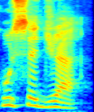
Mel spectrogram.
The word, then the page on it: cossejar: cousseja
